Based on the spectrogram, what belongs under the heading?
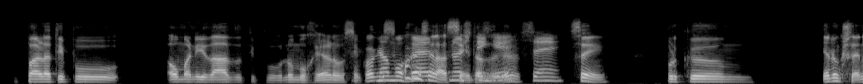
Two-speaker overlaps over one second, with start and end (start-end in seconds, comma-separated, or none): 3.7-5.2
